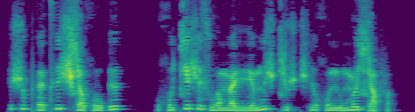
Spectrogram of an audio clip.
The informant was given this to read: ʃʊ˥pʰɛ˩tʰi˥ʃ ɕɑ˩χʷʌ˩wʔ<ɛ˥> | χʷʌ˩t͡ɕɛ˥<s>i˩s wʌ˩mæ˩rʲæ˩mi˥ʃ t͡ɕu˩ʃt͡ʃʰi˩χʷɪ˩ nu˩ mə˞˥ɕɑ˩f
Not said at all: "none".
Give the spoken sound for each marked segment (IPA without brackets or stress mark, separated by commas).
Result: ɪ˥, ʃ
